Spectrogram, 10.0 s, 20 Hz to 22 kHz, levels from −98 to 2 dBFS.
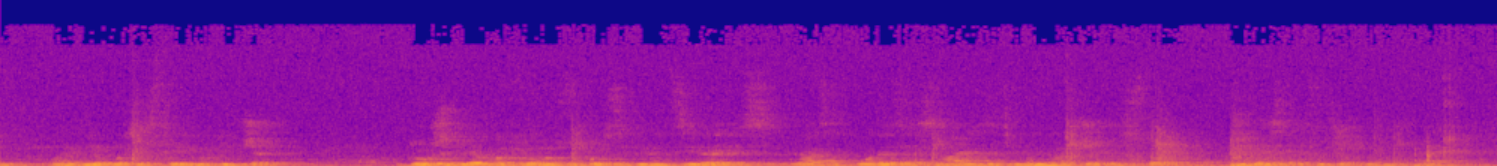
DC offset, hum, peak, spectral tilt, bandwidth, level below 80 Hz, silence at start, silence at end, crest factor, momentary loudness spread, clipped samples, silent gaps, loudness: under 0.1%; none; -10 dBFS; -7 dB/octave; 19 kHz; -40 dBFS; 0 s; 0 s; 16 dB; 8 LU; under 0.1%; none; -28 LUFS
